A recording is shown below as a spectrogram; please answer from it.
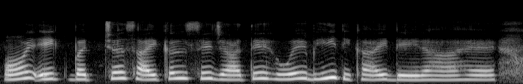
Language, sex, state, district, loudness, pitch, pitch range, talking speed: Hindi, female, Jharkhand, Palamu, -14 LUFS, 235 Hz, 220-275 Hz, 135 wpm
